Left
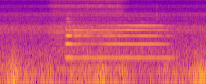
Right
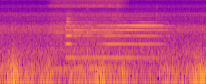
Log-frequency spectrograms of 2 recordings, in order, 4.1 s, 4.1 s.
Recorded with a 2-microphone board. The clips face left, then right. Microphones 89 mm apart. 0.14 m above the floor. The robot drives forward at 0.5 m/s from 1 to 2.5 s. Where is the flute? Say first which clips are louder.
Left 7 dB; 40° left (ahead or behind), 0.7 m; by 3.5 s 25° left (ahead or behind), 1.0 m.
